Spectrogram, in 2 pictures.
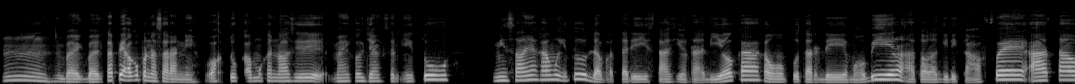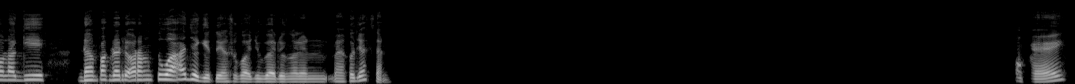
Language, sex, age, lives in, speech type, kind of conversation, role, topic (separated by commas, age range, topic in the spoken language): Indonesian, male, 20-24, Indonesia, conversation, podcast, host, Apakah pindah kota atau negara mengubah selera musikmu?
